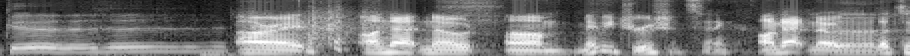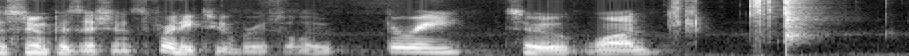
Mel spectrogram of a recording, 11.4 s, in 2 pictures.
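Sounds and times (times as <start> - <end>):
speech: 0.0 - 10.1
bottle of Robitussin DM being opened: 9.9 - 10.8.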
